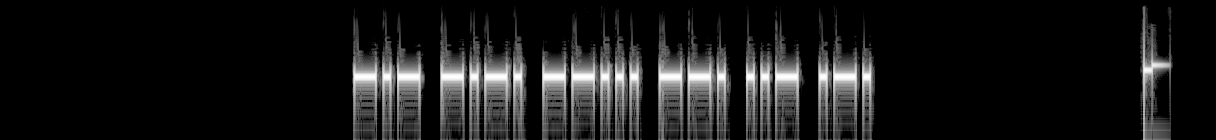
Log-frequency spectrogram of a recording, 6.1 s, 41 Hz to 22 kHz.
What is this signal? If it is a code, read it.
Morse code, heard as a keyed tone, about 32 wpm, 700 Hz. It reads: KC7GUR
